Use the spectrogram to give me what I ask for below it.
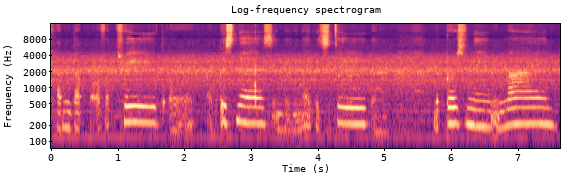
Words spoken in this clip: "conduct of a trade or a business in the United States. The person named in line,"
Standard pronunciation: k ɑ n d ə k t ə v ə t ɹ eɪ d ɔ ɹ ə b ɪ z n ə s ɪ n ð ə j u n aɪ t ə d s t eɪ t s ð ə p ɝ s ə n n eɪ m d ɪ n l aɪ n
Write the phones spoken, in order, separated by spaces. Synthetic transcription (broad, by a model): k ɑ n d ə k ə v ə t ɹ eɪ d ɔ ɹ ə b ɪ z n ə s ɪ n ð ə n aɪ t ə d s t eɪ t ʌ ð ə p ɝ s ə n n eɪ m ɪ n l aɪ n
